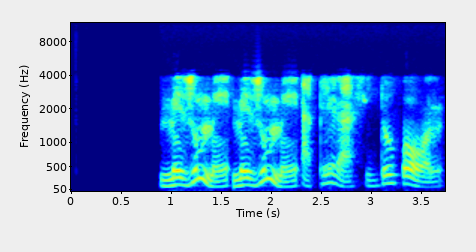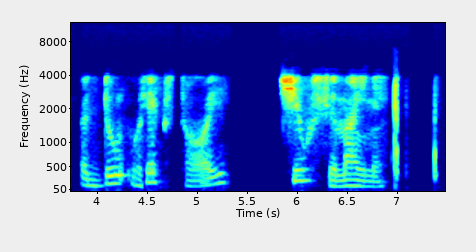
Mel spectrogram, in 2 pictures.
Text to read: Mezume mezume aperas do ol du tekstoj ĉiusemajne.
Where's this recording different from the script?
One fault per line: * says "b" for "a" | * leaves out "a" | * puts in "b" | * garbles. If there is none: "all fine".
all fine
